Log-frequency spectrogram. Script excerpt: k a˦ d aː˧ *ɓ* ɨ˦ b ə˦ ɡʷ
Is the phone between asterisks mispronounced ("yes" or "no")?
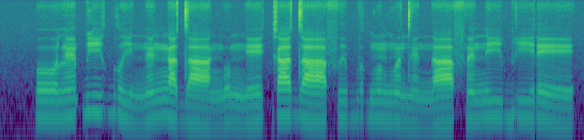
yes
